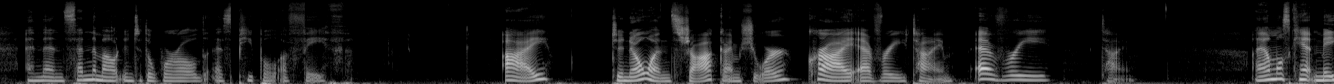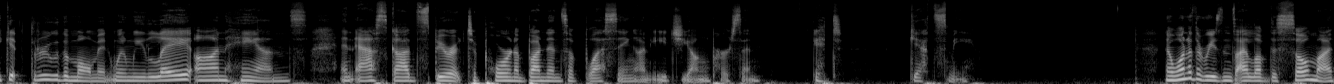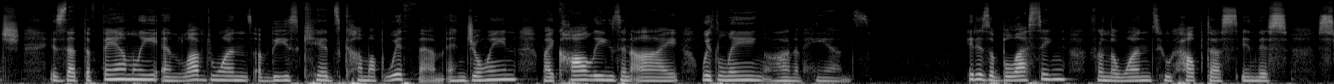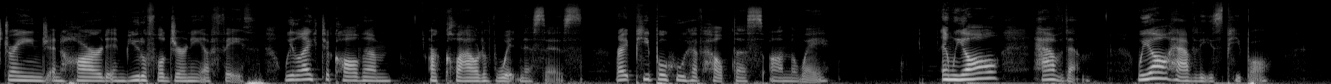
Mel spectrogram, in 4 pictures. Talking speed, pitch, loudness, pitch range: 155 wpm, 180 Hz, -26 LUFS, 160-205 Hz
